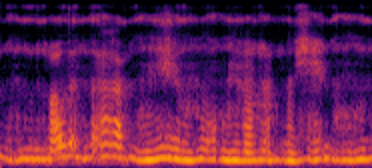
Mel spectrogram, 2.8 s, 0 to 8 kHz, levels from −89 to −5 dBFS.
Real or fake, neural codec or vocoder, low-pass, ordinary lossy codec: fake; autoencoder, 22.05 kHz, a latent of 192 numbers a frame, VITS, trained on one speaker; 7.2 kHz; none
